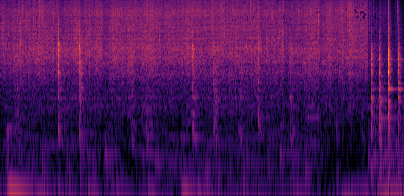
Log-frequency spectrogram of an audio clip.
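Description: Rice and dak-galbi with freshly added sauce sizzling on an electric griddle while being stirred and chopped with tongs and a wooden spoon. The utensils scrape and click against the griddle plate, with a quick run of sharper clicks near the end.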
